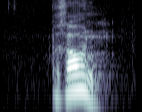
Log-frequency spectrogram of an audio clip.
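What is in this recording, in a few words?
"braun", German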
